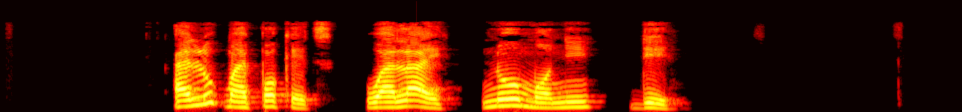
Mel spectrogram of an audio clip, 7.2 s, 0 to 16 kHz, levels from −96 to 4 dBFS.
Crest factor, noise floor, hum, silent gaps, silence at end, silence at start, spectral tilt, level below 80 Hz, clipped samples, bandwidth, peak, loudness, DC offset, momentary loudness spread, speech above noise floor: 18 dB; under -90 dBFS; none; 2.52-2.74 s, 3.46-3.61 s, 4.55-4.71 s; 2.2 s; 1.3 s; -5.5 dB/octave; -68 dBFS; under 0.1%; 7.8 kHz; 0 dBFS; -15 LUFS; under 0.1%; 12 LU; over 76 dB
